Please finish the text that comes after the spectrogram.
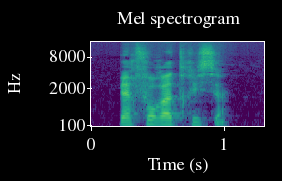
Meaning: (adjective) feminine singular of perforateur; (noun) 1. punch (device) 2. card punch
- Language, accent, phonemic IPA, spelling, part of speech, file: French, France, /pɛʁ.fɔ.ʁa.tʁis/, perforatrice, adjective / noun, LL-Q150 (fra)-perforatrice.wav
